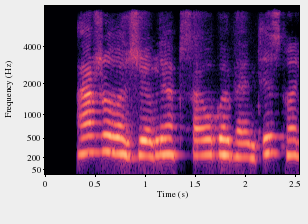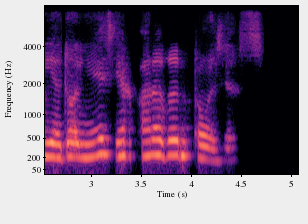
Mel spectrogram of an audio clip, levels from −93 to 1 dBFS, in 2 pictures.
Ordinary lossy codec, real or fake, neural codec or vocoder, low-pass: Opus, 64 kbps; fake; codec, 16 kHz, 1 kbps, X-Codec, HuBERT features, trained on balanced general audio; 7.2 kHz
